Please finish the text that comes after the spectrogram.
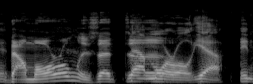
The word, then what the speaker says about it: Balmoral: doctors were concerned the family was rushing to balmora yeah is that how you say it balmoral is that moral yeah in scotland and i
